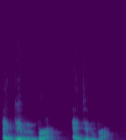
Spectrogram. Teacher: advice it sounds like an m before the b so edem it's written in n but you say it like an m for mother so it sounds like edinburgh edinburgh very good okay so now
